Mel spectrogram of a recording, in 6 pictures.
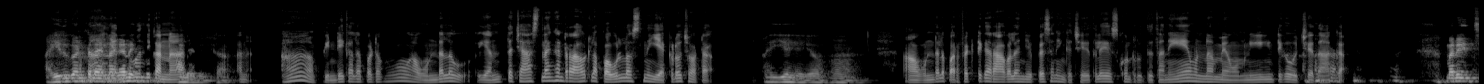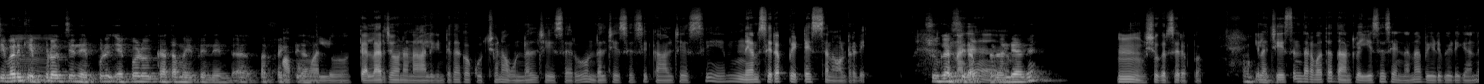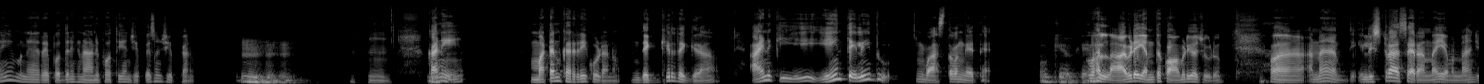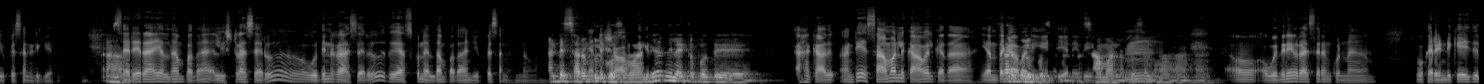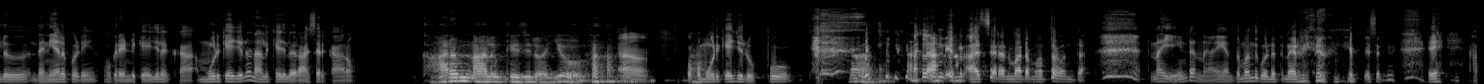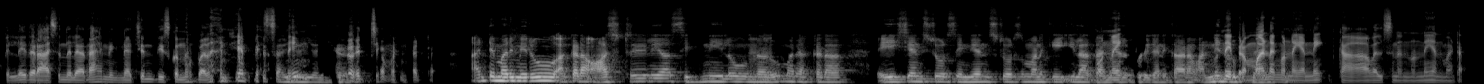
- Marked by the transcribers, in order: tapping; in English: "పర్ఫెక్ట్‌గా"; in English: "నీట్‌గా"; laugh; in English: "పర్ఫెక్ట్‌గా"; in English: "సిరప్"; in English: "ఆల్రెడీ"; in English: "షుగర్ సిరప్"; other background noise; in English: "షుగర్"; in English: "కర్రీ"; laughing while speaking: "వాళ్ళావిడ"; cough; sniff; giggle; laugh; laughing while speaking: "అలాంటియి రాసారన్నమాట మొత్తం అంతా"; chuckle; laughing while speaking: "ఎంతమందికి వండుతున్నారు అని చెప్పేసని"; laughing while speaking: "పదా అని చెప్పేసని వచ్చామనమాట"; in English: "ఏషియన్ స్టోర్స్, ఇండియన్ స్టోర్స్"
- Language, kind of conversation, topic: Telugu, podcast, అతిథుల కోసం వండేటప్పుడు ఒత్తిడిని ఎలా ఎదుర్కొంటారు?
